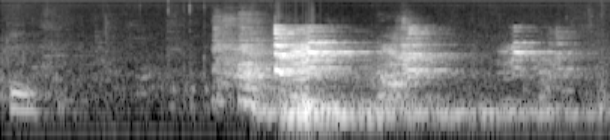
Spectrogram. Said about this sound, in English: A goose, yes, a goose. It is a goose. See, it's not that hard. I mean, he has a lot of good guesses there, but it's not that hard. A goose. Now, see, interesting that a goose, well, we kind of, but a goose has a unique sound to it, doesn't it?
